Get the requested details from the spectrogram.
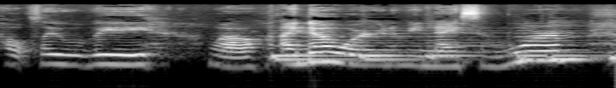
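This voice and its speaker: Loud music plays in the background. A woman talks at a very fast pace. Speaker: vlogger. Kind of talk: casual vlog chat. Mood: cheerful, excited. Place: home room. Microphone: phone near.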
